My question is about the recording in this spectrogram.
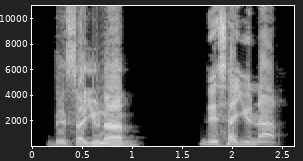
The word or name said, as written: desayunar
